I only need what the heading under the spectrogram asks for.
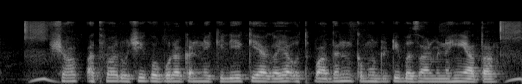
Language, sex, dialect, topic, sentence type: Hindi, male, Hindustani Malvi Khadi Boli, banking, statement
